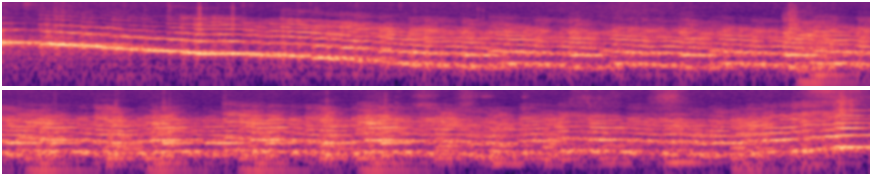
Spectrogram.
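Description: Yamaha CFX concert grand piano played very fast: a rapid run falls about two octaves, turns into quick repeated figures in the middle register with pulsing bass notes from about halfway, and climbs again near the end.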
